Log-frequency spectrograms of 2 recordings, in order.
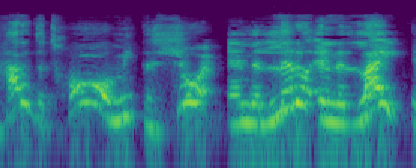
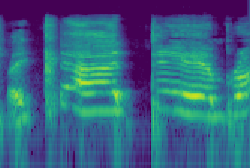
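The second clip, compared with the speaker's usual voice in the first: slow, drawn-out, higher God damn; stunned; 7 semitones higher, 4 dB louder, much slower than usual. Real, not acted. Realizing the man was from Sudan, slow stunned disbelief. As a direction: let the shock stretch the words.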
